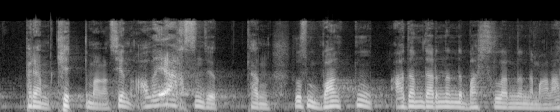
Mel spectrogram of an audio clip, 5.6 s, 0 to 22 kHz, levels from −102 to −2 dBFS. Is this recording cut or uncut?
uncut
